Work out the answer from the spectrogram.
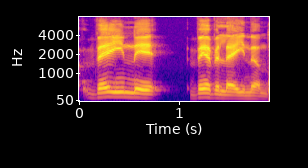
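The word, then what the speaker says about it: Veini Vehviläinen: Som målvakt så tog jag Veini Väveläinen då. Var det rätt uttal, Abris, eller? – Ja, det lät jättebra.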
